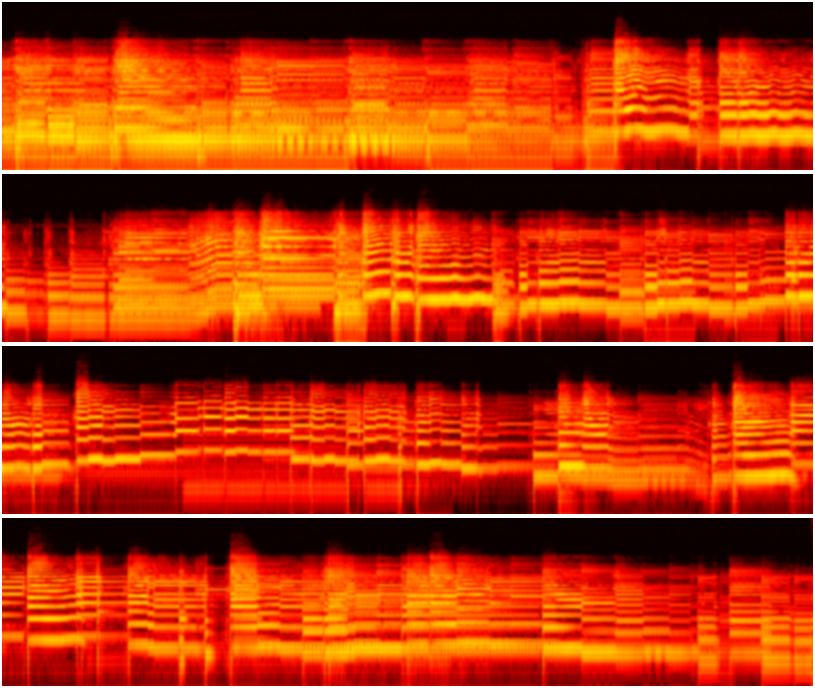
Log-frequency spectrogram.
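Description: An electric parts guitar in standard tuning, played with a pick through distortion and effects, rings out a continuous melodic run of notes and chords, loud and sustained without pauses.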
